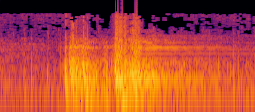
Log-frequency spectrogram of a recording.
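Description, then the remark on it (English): Two loud gunshots go off in quick succession, fired wildly by an angry crowd at two lawmen, Wild Bill Hickok and Jingles, each a sharp bang that trails into a brief rumbling decay, over a low, steady background hum. “They found no trace of the missing crook, but the angry crowd, close on their heels, started firing wildly at the two lawmen.”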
